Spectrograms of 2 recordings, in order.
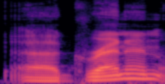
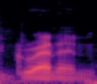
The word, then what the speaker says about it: Grenon: Greno is what I'm most used to, but we're changing it to Grenon because for the kids, no one can pronounce the name correctly. So everyone pronounces it nicely if you switch to Grenon.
